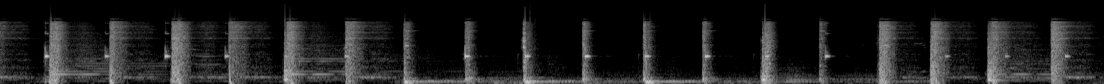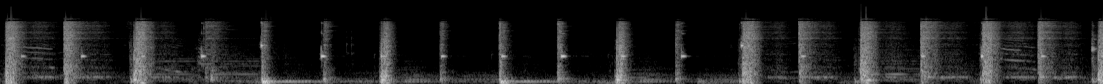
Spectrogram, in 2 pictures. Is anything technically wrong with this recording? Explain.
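Yes. Throughout the clip there is a resampler restarted on every block: each 50 ms block is converted independently, likely from 16 kHz to 48 kHz, leaving edge errors heard as 20 Hz ticking whenever sound is present.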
